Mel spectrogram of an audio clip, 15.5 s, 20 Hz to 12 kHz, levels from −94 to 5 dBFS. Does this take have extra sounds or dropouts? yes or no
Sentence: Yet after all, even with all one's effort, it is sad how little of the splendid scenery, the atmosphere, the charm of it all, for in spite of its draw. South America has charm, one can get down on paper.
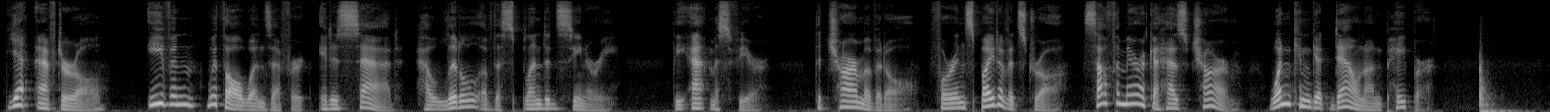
yes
